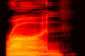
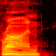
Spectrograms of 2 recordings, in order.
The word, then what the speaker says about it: Rhawn: Is it R-A-H-N? – No, close. R-H-A-W-N. Like Sean. – Oh. – R-H-A-W-N. Like Sean. – Ron. That's cool. – That's the only reason I'm pronouncing it like Ron, is because it's the word Sean with an R.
